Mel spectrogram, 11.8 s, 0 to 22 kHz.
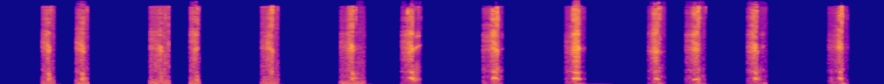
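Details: Thirteen short, sharp hiccups in about eleven seconds, irregular, from a person with persistent, violent hiccup bouts lasting hours at a time over November 1–20, 2019.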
